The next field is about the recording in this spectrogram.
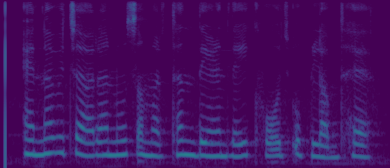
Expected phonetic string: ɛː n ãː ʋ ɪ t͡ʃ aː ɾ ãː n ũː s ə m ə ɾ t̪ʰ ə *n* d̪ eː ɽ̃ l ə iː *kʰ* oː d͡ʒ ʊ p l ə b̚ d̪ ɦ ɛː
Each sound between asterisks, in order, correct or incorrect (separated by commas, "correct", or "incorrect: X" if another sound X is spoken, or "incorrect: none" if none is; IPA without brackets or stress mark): correct, correct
